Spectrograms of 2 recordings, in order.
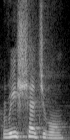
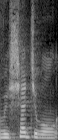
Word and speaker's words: reschedule: Reschedule, to reschedule an appointment, to reschedule. In America, reschedule. So British English, sh, American English, k. Reschedule, reschedule. But it doesn't matter. If you use either pronunciation in British English, it won't really matter.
